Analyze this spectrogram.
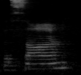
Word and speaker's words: besan: It's also called gram, it's also called, I think it's pronounced besan, or garbanzo bean flour.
